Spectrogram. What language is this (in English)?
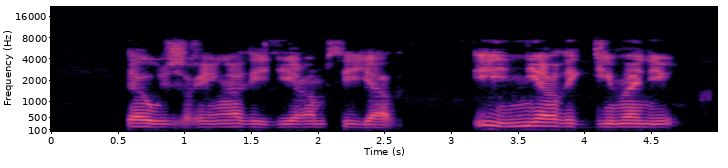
Kabyle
